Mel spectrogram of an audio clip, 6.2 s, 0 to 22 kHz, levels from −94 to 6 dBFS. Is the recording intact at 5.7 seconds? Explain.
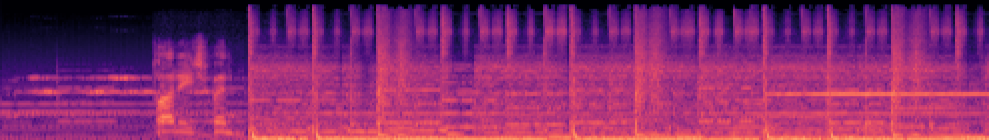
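No. At 5.7 s, as across the whole clip, mains buzz sits under the sound. Sharp switching spikes, of the kind a dimmer, rectifier or poorly shielded lead lets into the signal path, arrive twice per 50 Hz cycle, so the interference is a dense series of harmonics of 50 Hz extending up into the kilohertz range. It is heard as a steady, raspy buzz, roughly 35 dB below the signal.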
